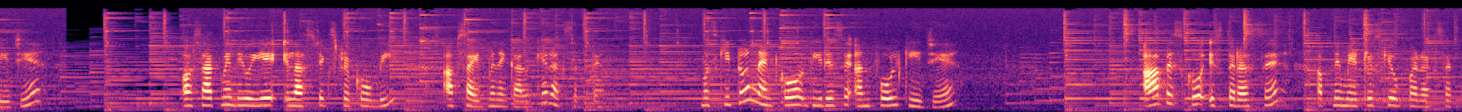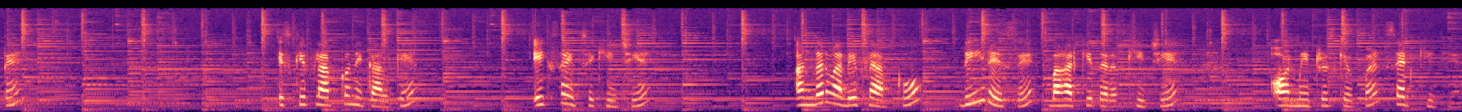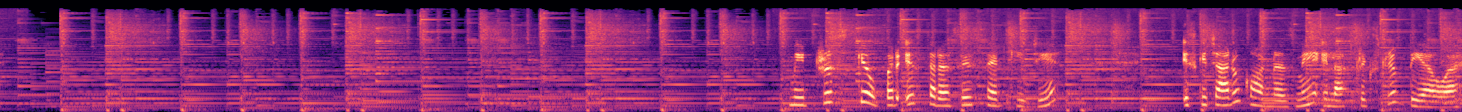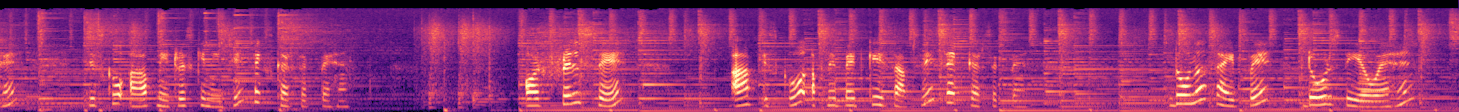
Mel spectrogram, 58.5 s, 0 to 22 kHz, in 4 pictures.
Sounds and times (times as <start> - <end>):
Speech: 0.0 - 0.5, 1.8 - 6.1, 7.0 - 9.6, 11.4 - 14.9, 17.4 - 18.8, 20.0 - 21.2, 22.6 - 26.4, 27.4 - 29.3, 37.1 - 39.8, 41.1 - 44.1, 44.7 - 47.4, 49.1 - 50.1, 51.2 - 54.1, 55.6 - 58.0
Music: 0.0 - 58.4.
